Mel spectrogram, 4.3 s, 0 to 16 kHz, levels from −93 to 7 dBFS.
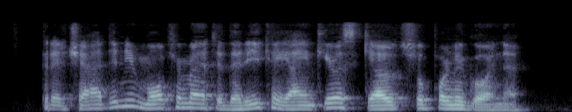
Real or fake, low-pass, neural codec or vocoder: fake; 7.2 kHz; codec, 16 kHz, 1.1 kbps, Voila-Tokenizer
